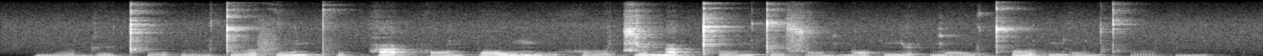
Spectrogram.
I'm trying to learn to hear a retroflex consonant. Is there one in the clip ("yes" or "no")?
no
